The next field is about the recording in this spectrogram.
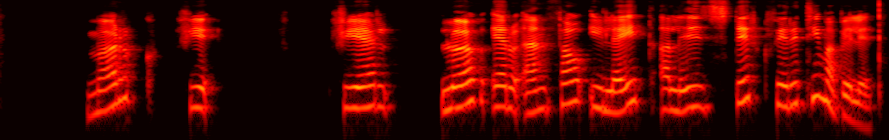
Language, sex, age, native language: Icelandic, female, 60-69, Icelandic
